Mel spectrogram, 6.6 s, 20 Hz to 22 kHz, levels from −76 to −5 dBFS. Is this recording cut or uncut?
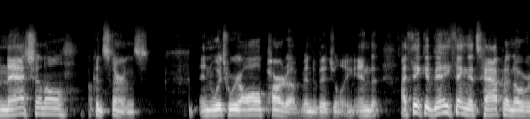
cut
